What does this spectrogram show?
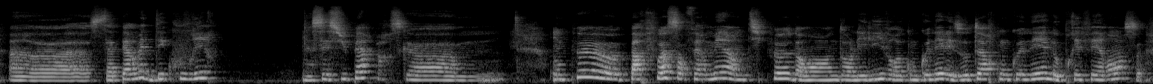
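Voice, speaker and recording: With audible room echo behind her, a woman with a fairly high pitch talks at a very slow pace. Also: ordinary pitch variation. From northern France, raised near Nantes. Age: 30s. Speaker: journalist. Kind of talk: casual interview chat. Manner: halting, many hesitations.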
